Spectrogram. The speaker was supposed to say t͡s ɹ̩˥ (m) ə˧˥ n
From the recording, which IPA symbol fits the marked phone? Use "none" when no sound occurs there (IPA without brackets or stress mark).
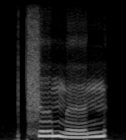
m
